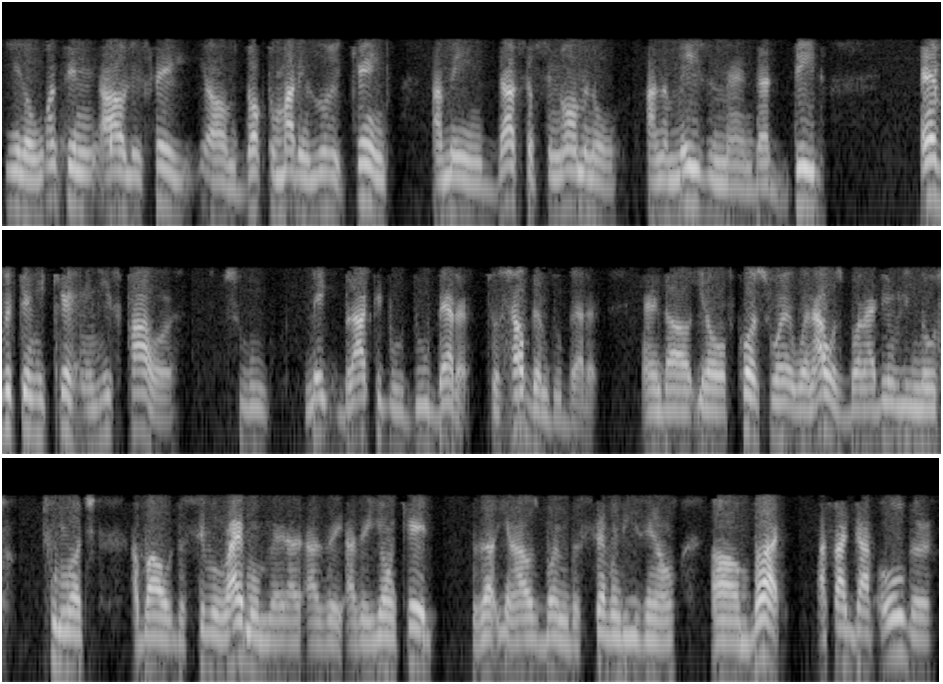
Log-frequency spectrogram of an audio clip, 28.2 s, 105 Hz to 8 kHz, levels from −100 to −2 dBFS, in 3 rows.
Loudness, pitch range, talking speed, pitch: -29 LUFS, 120-150 Hz, 180 wpm, 130 Hz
